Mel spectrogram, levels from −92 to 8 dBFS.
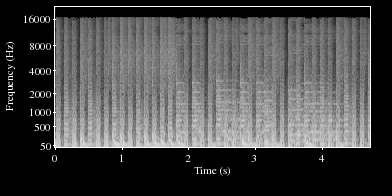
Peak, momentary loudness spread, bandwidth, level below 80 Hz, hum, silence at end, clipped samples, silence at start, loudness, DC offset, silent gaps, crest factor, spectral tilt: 0 dBFS; 2 LU; 17 kHz; -18 dBFS; none; 0 s; under 0.1%; 0 s; -13 LUFS; 4%; none; 12 dB; -5 dB/octave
